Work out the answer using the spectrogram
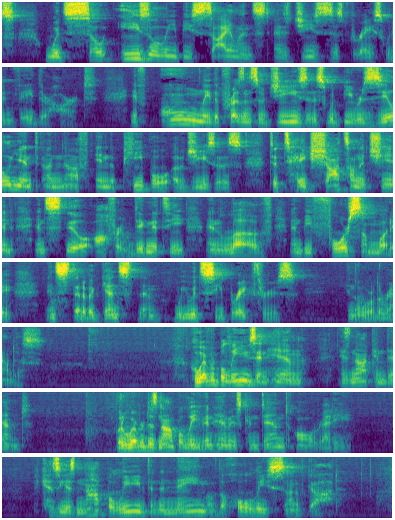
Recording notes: This Video was recorded on September 18, 2022 at Bethel Church in Ridgefield, Wa.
